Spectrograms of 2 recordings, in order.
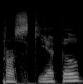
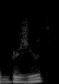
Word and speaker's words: prosciutto: Some people say prosciutto, but in Italian it's prosciutto.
